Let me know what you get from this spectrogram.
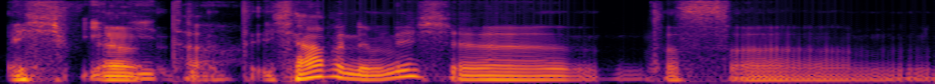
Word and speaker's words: Higuita: Ich weiß nicht, wie man es, Higuita, spricht man es richtig Higuita, aus? Higuita, ja. – Higuita. Also ist das U stimmlos? Higuita? – Das I, das H spricht man nicht mit Higuita.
